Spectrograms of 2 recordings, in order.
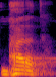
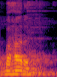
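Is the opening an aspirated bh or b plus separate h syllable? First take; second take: aspirated bh; separate h. First: It starts with one aspirated bh sound. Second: It starts with b, a vowel, then h. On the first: The speaker calls it right. "ऐसे लिखेंगे भारत" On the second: The speaker calls it wrong. "ये है के साथ तो ये बहारत हो जाता"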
